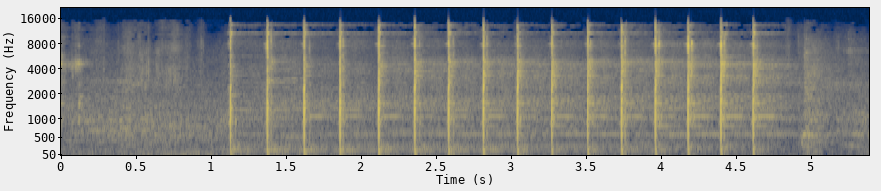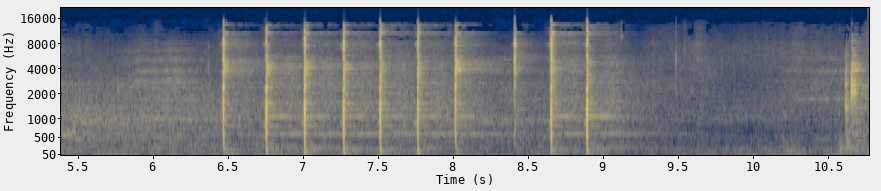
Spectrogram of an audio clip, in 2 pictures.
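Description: Hammer blows on the centre of a Honda Accord's front wheel hub, knocking the CV axle loose: a fast run of ringing metal-on-metal strikes, about five a second, starting about a second in, then a second, shorter run after a short pause.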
